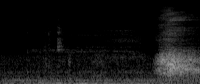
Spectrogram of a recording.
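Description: A man's sharp intake of breath through the mouth, about one and a half seconds in, after a short pause. It is the breath taken just before he speaks.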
